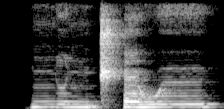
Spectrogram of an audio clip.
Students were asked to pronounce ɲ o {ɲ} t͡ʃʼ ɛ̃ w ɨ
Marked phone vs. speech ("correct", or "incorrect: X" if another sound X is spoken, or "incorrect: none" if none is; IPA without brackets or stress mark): correct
